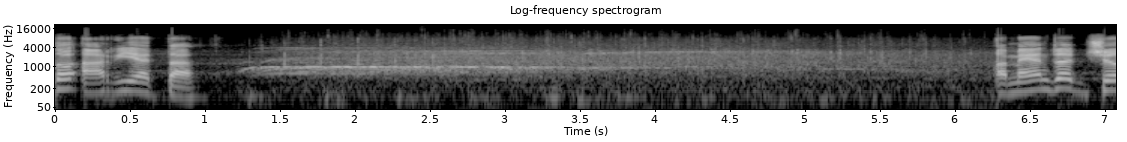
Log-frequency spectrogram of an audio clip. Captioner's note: attendees cheering and applauding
